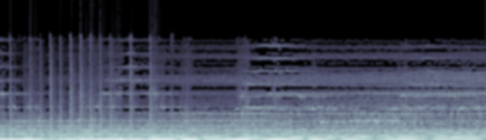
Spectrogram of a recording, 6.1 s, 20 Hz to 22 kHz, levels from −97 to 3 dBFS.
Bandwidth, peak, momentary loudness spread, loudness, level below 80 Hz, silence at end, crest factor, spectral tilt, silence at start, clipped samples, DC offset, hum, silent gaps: 11.5 kHz; 0 dBFS; 5 LU; -11 LUFS; -16 dBFS; 0 s; 10 dB; -6.5 dB/octave; 0 s; 0.2%; under 0.1%; none; none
